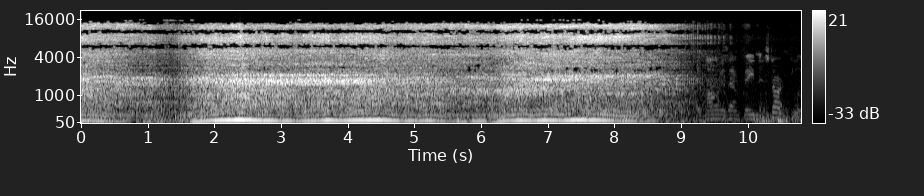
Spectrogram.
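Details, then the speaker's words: 1989 Honda Accord LX, five-speed, 236,000 miles, sat a couple of years, boosted battery: run on starting fluid it surges in two uneven rev swells then dies; fuel or fuel pump problem suspected, not confirmed. "may have a fuel problem may have a fuel pump problem but that's as far as we've been on it"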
